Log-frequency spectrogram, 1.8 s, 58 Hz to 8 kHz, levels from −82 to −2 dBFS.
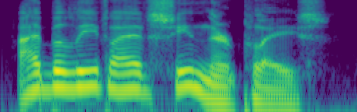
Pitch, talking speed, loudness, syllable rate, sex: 135 Hz, 235 wpm, -16 LUFS, 6.6 syllables/s, male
